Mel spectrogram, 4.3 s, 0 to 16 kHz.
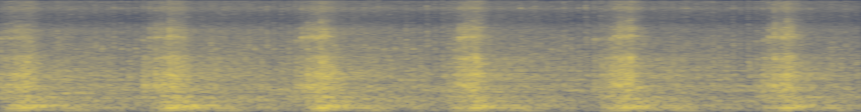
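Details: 2001 7.3 diesel with a rough idle that lopes unevenly, surging in a steady beat a little faster than once a second; cause unknown, and the truck struggles to get past 1800 rpm.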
